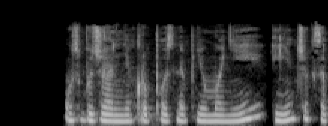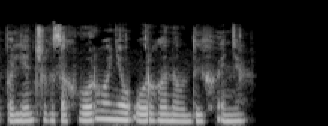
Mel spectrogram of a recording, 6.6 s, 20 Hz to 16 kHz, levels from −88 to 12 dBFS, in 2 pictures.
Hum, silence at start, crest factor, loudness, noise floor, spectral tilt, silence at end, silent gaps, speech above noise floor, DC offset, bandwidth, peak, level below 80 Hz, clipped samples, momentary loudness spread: none; 0.65 s; 16 dB; -18 LUFS; under -90 dBFS; -5 dB/octave; 0.85 s; none; over 72 dB; under 0.1%; 7.8 kHz; -4 dBFS; -56 dBFS; under 0.1%; 6 LU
